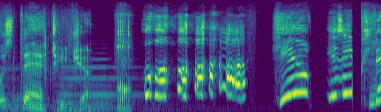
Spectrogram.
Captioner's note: snorts and giggles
